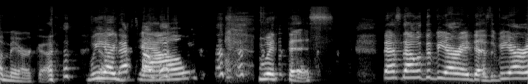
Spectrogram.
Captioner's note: laughing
